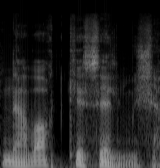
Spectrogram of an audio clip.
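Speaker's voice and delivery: ordinary delivery, nothing marked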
